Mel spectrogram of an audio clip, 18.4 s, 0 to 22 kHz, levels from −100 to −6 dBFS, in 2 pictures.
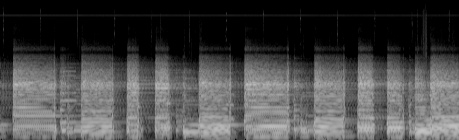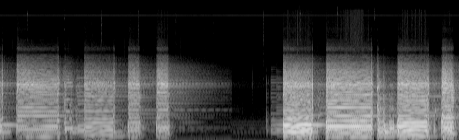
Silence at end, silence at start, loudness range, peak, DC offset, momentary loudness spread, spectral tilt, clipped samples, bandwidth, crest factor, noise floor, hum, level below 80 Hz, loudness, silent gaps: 0 s; 0 s; 10 LU; -12 dBFS; under 0.1%; 14 LU; -7.5 dB/octave; under 0.1%; 6.6 kHz; 18 dB; -79 dBFS; none; -52 dBFS; -29 LUFS; none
